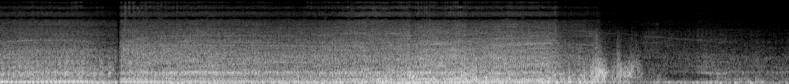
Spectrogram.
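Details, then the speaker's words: Old Honda Foreman Rubicon 500 4x4 ATV revived after sitting for years, with fuel line installed and air filter cleaned: even, steady low single-cylinder drone with no stumbling or misses, no hesitation; normal running. "all right so at this point it seems really no hesitation at all at this point but runs good"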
